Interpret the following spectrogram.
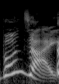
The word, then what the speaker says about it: bonsai: I'm just impressed that you correctly said bonsai.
